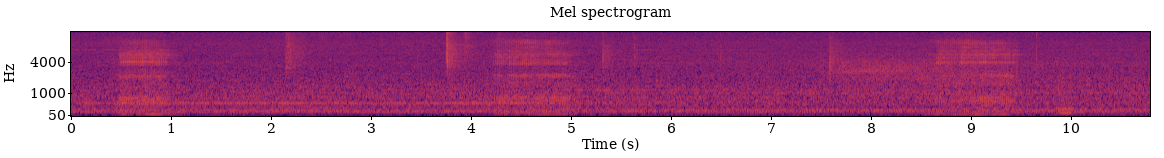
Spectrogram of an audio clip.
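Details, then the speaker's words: Black pug, flat-nosed, snoring while awake with eyes wide open: three rattling, snorting breath sounds about four seconds apart over a quiet room hum. "お目目ばっちり開けてさ、いびきかいてんのね。お花ぺっちゃんこだからしょうがないよね。"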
